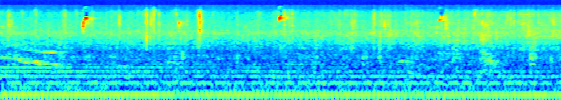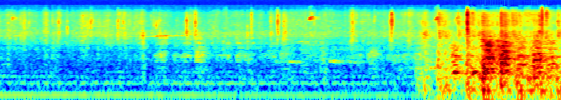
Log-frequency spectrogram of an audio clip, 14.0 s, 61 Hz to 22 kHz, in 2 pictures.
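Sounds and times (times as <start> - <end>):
low electrical hum: 0.0 - 14.0
dog footsteps tapping: 7.2 - 14.0.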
